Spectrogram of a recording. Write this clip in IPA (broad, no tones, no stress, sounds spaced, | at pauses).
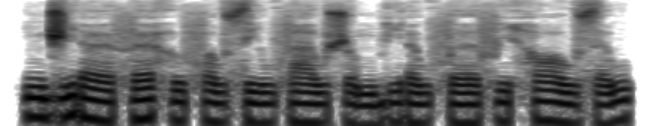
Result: n d͡ʒ i ɾ œː f œ h u f ɔ w s i w f aː w ʃ o m b i ɾ œ w f əː f i h ɔː w s ə w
